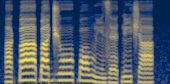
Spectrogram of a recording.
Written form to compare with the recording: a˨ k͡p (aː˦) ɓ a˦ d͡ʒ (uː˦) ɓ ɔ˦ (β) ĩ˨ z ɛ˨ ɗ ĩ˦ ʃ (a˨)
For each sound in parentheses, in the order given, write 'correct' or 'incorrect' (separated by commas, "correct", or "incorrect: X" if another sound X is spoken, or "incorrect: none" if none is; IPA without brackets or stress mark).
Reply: correct, incorrect: oː˦, correct, incorrect: a˦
